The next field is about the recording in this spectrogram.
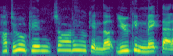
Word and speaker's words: Hadouken: Hadouken. Hadouken. You just kind of skip the ha. It's just like it's like in Spanish, the H is silent.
